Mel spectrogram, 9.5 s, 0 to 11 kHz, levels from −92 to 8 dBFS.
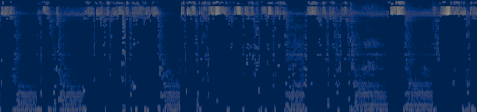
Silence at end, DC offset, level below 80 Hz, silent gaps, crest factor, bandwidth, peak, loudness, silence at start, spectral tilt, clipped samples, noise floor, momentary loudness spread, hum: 0 s; under 0.1%; -76 dBFS; none; 32 dB; 11 kHz; -14 dBFS; -40 LUFS; 0 s; 1 dB/octave; under 0.1%; -67 dBFS; 22 LU; none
